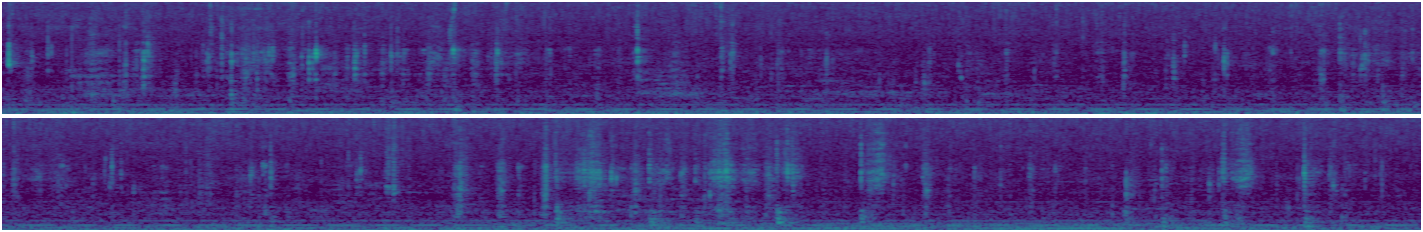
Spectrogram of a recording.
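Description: A person eating rice and spicy pangas fish by hand: chewing with irregular wet clicks and smacks, and fingers mixing rice on the plate, more frequent in the second half, over a steady low hum.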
